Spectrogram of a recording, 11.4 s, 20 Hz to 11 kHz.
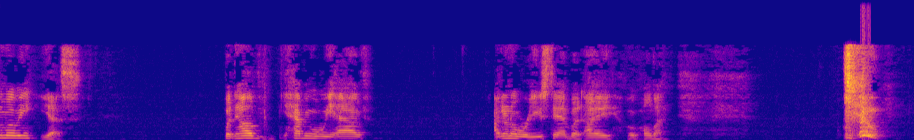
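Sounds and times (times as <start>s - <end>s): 
speech: 0.0s - 1.1s, 2.8s - 4.7s, 6.2s - 8.6s
sneeze: 10.6s - 11.2s.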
